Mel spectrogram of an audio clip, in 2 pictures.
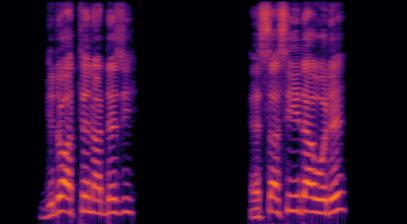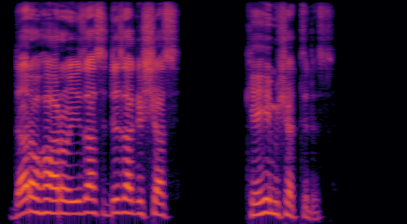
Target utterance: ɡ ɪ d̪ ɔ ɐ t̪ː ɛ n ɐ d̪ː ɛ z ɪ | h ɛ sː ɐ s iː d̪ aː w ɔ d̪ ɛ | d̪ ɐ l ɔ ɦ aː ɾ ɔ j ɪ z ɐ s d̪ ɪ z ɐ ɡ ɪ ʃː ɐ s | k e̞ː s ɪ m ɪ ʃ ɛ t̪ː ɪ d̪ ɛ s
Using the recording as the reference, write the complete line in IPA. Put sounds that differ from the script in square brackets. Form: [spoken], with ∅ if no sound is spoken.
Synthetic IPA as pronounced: ɡ ɪ d̪ ɔ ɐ t̪ː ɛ n ɐ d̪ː ɛ z ɪ | h ɛ sː ɐ s iː d̪ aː w ɔ d̪ ɛ | d̪ ɐ [ɾ] ɔ ɦ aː ɾ ɔ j ɪ z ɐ s d̪ ɪ z ɐ ɡ ɪ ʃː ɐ s | k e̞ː [h] ɪ m ɪ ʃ ɛ t̪ː ɪ d̪ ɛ s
